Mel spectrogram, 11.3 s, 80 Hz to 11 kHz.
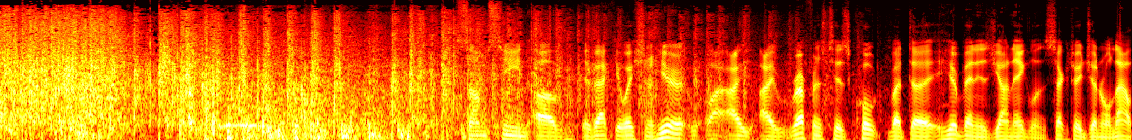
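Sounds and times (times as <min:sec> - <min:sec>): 
rapid gunfire bursts during civilian evacuation: 0:00.0 - 0:08.1
rough roar: 0:00.0 - 0:10.1
laughter: 0:04.6 - 0:11.3
speech: 0:04.7 - 0:11.3.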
